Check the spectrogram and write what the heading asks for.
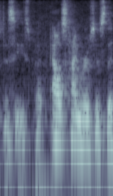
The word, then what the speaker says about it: Alzheimer's: Sometimes people pronounce it old-timers disease, but Alzheimer's is the name of the researcher who first described the disorder.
